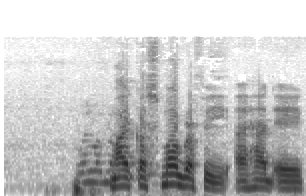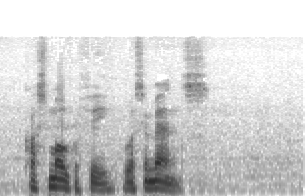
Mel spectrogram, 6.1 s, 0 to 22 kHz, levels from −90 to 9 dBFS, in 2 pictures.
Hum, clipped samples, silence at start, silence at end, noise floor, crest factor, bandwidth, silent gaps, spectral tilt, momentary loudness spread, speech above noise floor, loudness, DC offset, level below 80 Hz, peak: none; under 0.1%; 0.75 s; 1.05 s; -51 dBFS; 16 dB; 11 kHz; none; -8 dB/octave; 13 LU; 37 dB; -15 LUFS; under 0.1%; -36 dBFS; 0 dBFS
